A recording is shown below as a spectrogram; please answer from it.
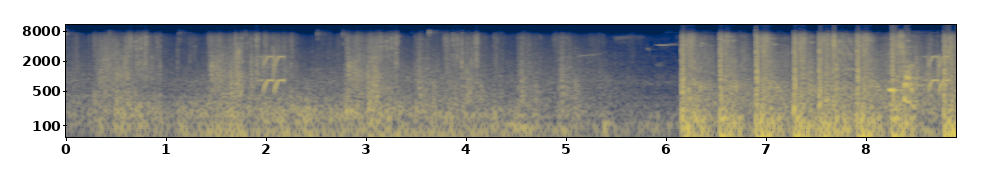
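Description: Gunfire in the video game Fortnite: rapid bursts of loud, close shots repeat in clusters, growing heavier toward the end, mixed with game effects.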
